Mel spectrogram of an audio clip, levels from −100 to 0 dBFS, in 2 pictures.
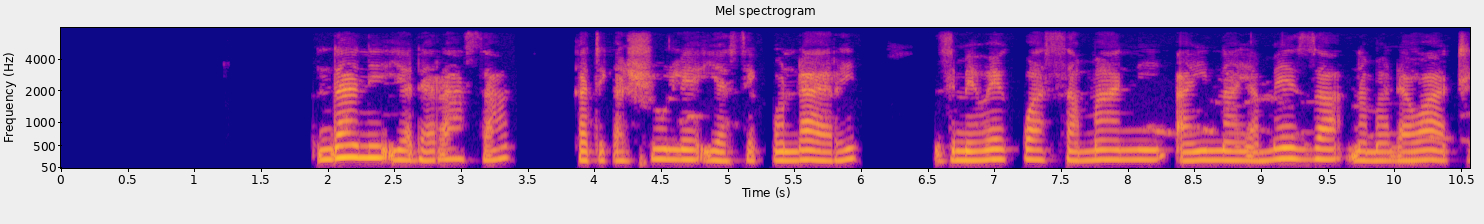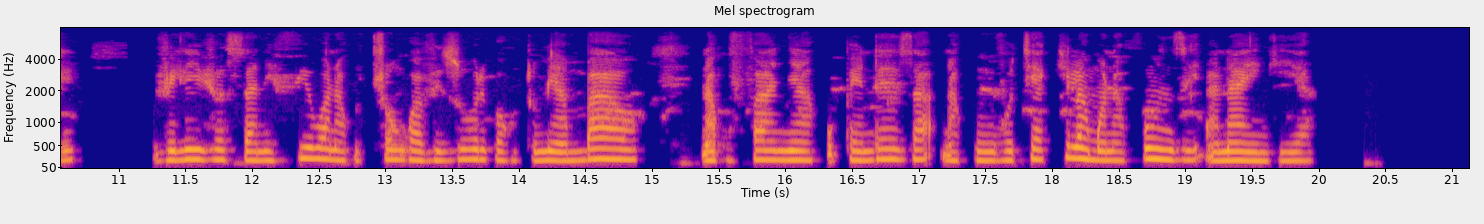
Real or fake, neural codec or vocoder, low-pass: real; none; 7.2 kHz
